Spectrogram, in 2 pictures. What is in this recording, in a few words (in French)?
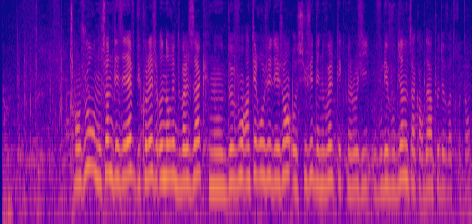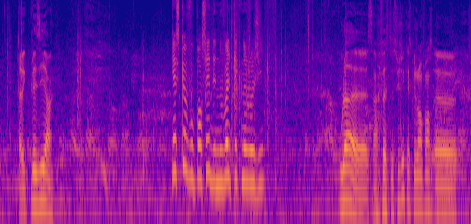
MICROTROTTOIR JEUNE TRAVAILLEUR; collège H. de Balzac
